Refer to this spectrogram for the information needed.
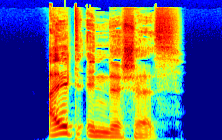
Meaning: strong/mixed nominative/accusative neuter singular of altindisch
- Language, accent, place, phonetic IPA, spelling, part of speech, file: German, Germany, Berlin, [ˈaltˌɪndɪʃəs], altindisches, adjective, De-altindisches.ogg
